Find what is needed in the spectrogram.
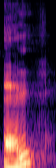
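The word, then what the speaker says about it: elles: çoğul şahıs onlar Fransızca'da feminelle isimler için el yine sonunda Es takısı var masküler isimler için il yine sonunda Es takısı var ama üçüncü tekil şahıs ımıza aynı şekilde telaffuz ediyoruz sondaki Es telaffuz edilmiyor Arkadaşlar bu zamirleri kullandığımızda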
